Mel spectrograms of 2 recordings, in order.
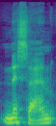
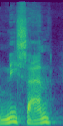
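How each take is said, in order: First: Nissan is said the speaker's own, non-American way. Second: Nissan is said the American way.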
